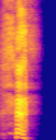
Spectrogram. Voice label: Emote Positive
